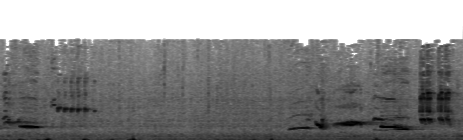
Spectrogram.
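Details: In England, a common blackbird sings through the night rain at about five o'clock; a brief fluted note opens, a pause follows, then a warbling phrase closes in a high, squeaky twitter, with rain patter underneath.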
